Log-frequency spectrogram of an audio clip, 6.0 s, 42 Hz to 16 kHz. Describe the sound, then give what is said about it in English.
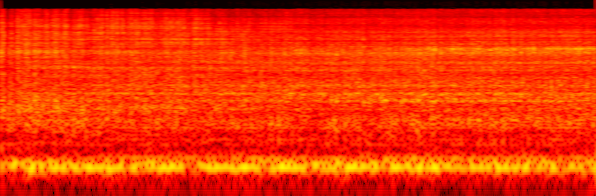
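The McSharry family's kitchen blender at their house outside Grange, North Sligo, whirs steadily at full speed at 5:20 in the morning, making a breakfast of granola, yogurt and fruit: a loud, continuous motor drone with a deep hum and a harsh whine over it, running without pause. “That's the sound of the McSharry blender going flat out at 20 past five in the morning.”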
